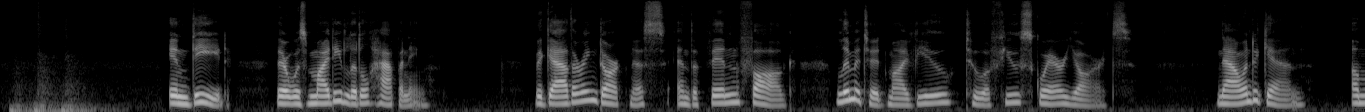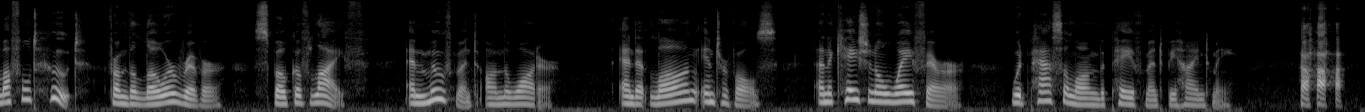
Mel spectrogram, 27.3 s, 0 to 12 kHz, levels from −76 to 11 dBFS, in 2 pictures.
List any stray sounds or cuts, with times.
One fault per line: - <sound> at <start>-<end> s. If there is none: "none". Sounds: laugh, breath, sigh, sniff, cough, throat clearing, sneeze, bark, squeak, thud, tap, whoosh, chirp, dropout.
- thud at 0.1-1.3 s
- laugh at 26.6-27.1 s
